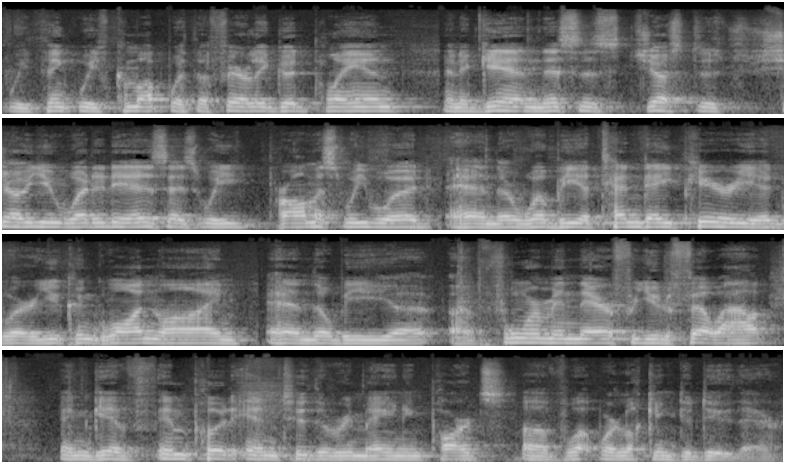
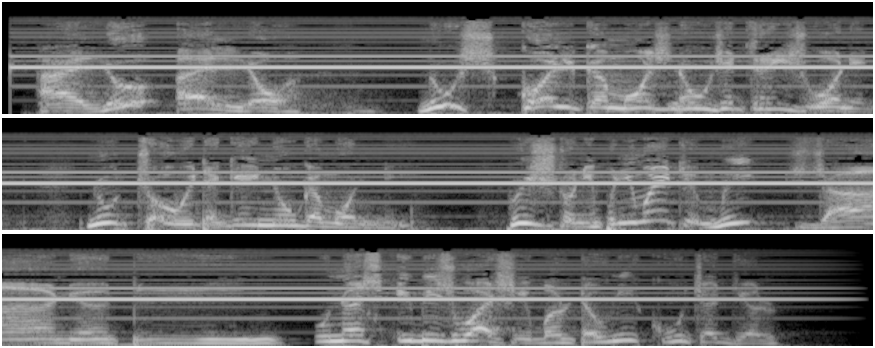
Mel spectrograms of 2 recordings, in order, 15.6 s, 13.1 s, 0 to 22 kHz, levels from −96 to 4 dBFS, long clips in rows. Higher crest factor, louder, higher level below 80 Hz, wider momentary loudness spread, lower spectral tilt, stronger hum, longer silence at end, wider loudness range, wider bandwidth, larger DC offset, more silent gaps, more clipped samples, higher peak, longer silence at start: first, 20 dB vs 12 dB; second, -20 LUFS vs -16 LUFS; second, -54 dBFS vs -44 dBFS; about the same, 5 LU vs 4 LU; first, -5.5 dB/octave vs -2.5 dB/octave; neither; second, 0 s vs 0.15 s; about the same, 2 LU vs 1 LU; first, 17.5 kHz vs 12.5 kHz; neither; neither; neither; first, 0 dBFS vs -6 dBFS; about the same, 0 s vs 0.05 s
